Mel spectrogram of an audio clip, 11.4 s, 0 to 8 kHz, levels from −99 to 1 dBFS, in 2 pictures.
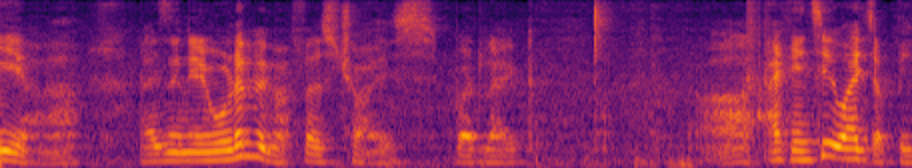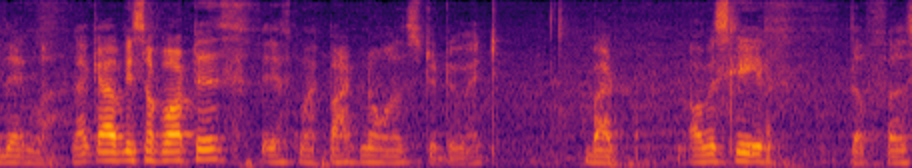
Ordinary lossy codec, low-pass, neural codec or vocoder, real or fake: none; none; codec, 16 kHz, 4 kbps, FreqCodec, larger model; fake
